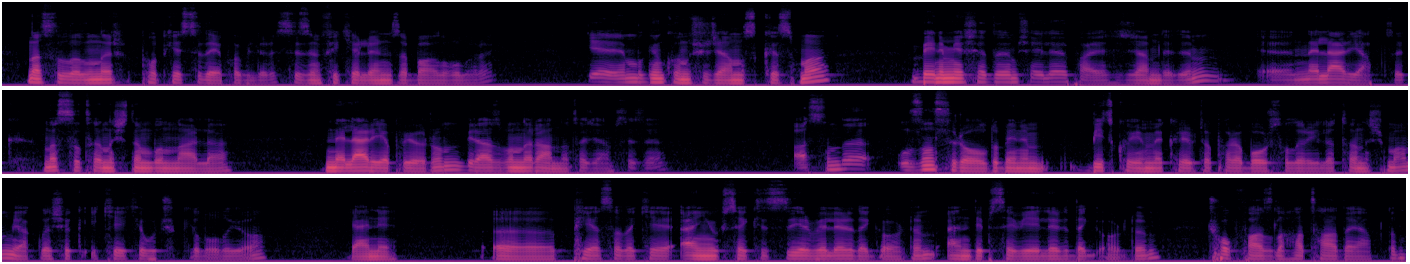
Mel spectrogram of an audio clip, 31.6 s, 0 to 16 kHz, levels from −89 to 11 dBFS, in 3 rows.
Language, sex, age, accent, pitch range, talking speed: Turkish, male, 30-49, native, 95-120 Hz, 120 wpm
